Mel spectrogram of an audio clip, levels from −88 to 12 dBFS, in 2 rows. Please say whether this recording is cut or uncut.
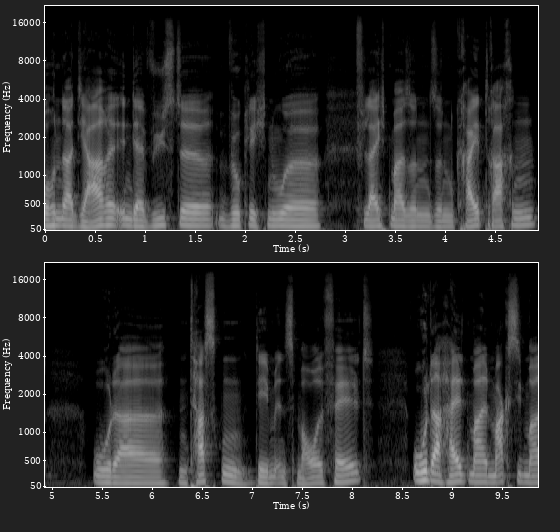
cut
